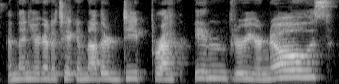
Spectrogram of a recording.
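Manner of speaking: ordinary talk, nothing marked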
